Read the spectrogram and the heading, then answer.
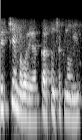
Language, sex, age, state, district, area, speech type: Sanskrit, male, 60+, Tamil Nadu, Coimbatore, urban, conversation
